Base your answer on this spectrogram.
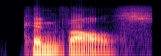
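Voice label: "convulse", American English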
